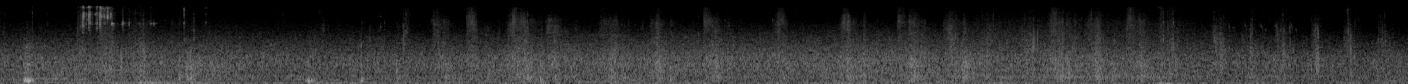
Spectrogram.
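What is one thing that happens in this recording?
Footsteps crunch through snow and brush at a steady pace.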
